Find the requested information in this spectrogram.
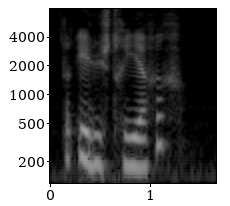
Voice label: "illuschtrierer", alsace

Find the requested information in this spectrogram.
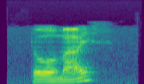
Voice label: "ameis", alsace

